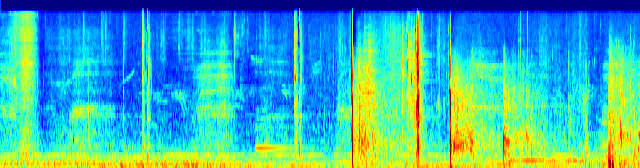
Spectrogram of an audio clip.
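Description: Soft background music with several sharp clicks and knocks from a break-action shotgun being handled: cartridges going into the chambers and the action closing.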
